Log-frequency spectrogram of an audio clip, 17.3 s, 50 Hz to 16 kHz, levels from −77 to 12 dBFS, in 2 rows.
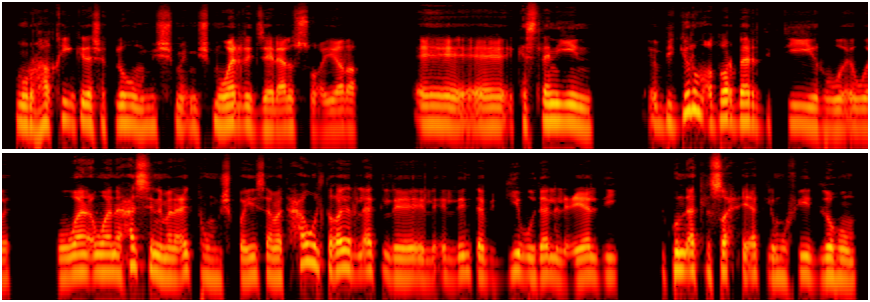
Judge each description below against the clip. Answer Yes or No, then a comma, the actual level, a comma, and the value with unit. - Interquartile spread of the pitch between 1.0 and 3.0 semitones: Yes, average, 2.7 semitones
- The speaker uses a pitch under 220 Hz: Yes, low, 135 Hz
